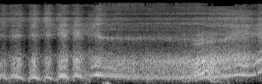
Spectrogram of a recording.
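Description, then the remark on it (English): A voice buzzes out a dirt bike motor impression, starting with a quick run of rhythmic sputtering pulses, then settling into a steady, rising drone that sounds like revving. “It sounded like a shitty motor, like it's like a dirt bike or something, but it sounded good.”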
